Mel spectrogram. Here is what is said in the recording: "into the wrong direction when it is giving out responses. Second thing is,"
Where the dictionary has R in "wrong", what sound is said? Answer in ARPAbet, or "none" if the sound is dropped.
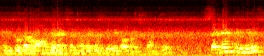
L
